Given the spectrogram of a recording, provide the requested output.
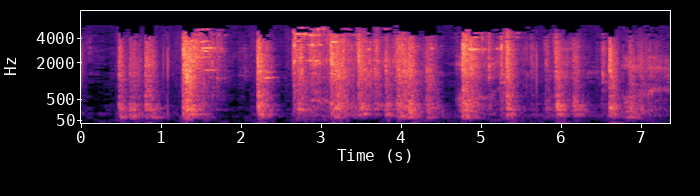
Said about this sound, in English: Yeah, to make sure nobody else hears, I'm going to wreck this short wave set.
